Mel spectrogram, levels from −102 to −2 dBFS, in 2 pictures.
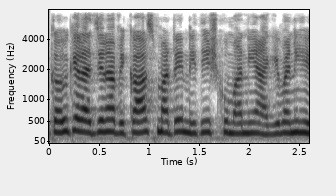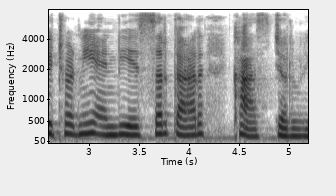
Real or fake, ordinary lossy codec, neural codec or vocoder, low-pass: fake; none; vocoder, 44.1 kHz, 128 mel bands, Pupu-Vocoder; 7.2 kHz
